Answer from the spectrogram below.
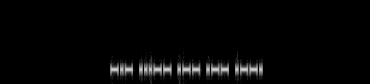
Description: Morse code, heard as a keyed tone, about 53 wpm, 700 Hz. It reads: K3WWP
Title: K1USN SST QSO Practice - 50wpm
